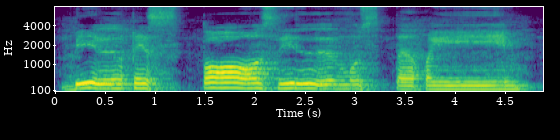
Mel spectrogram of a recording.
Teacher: kita bimbang sin menjadi sad kerana dipengaruhi oleh sebutan ta yang disebut secara tebal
